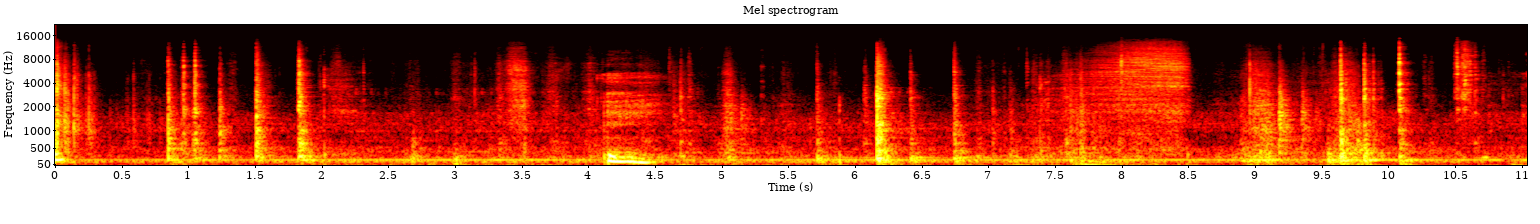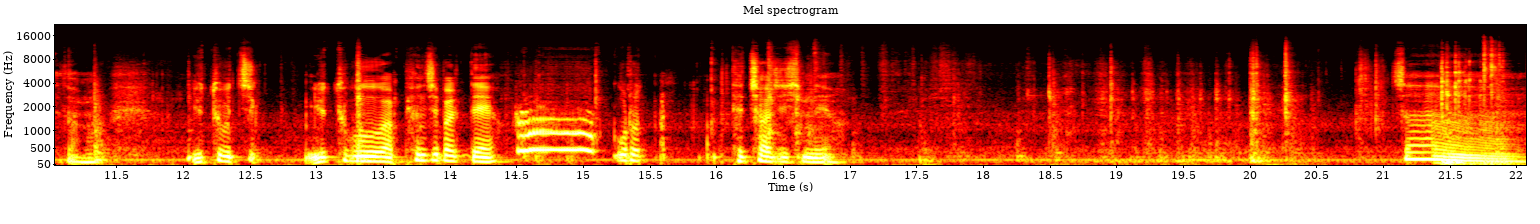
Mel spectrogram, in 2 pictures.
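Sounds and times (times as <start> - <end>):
clicks and knocks of handling: 0.0 - 2.1, 4.6 - 7.4, 15.6 - 22.0
steady low hum: 0.0 - 22.0.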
